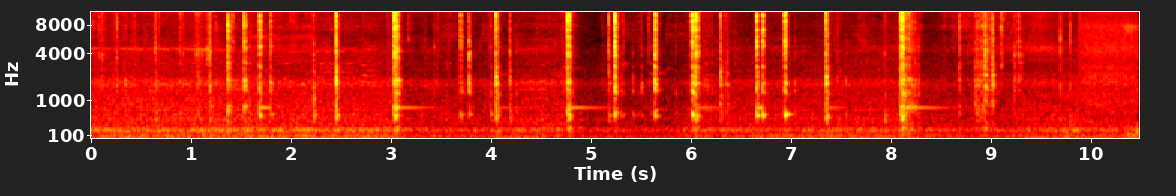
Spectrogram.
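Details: Right-hand-drive Tesla Model 3 driving with sharp irregular ticks and light jangling rattles from the dashboard over low road hum.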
